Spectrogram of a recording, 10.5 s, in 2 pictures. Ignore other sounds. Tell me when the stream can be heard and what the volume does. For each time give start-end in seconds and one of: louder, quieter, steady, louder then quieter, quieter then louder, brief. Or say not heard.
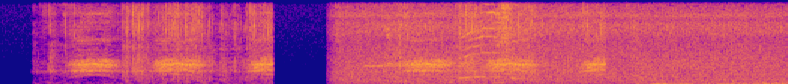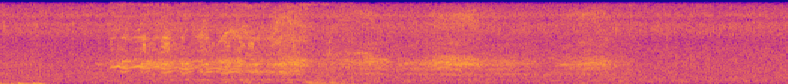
2.1-10.4 steady.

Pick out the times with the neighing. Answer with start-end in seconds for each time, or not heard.
2.4-3.6, 6.0-7.8.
